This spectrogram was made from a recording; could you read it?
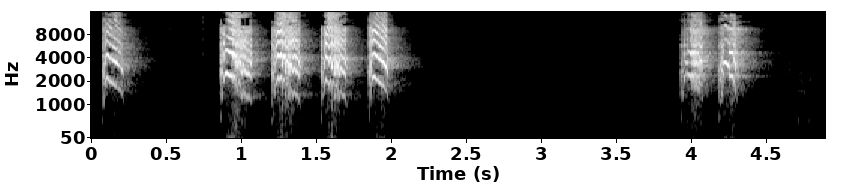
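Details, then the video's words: Parrot repeating strident downslurred squawks: one single, a fast string of four, a long silent pause, then two more. "Parrot Chirping Sounds | Natural ParrotSounds | Parrot Calling Sounds"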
